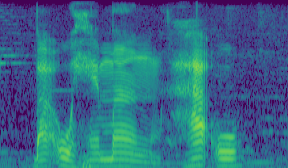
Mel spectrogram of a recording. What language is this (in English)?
Southern Sotho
